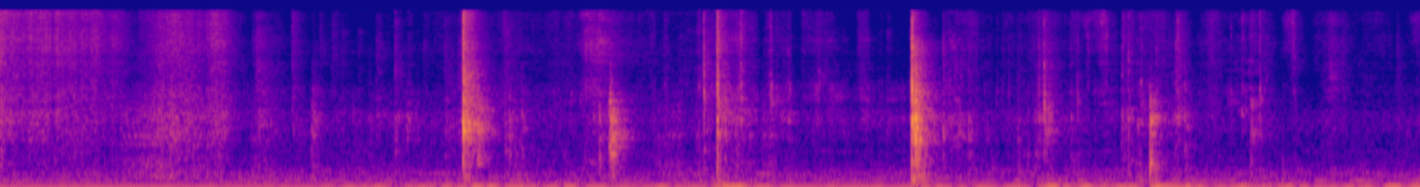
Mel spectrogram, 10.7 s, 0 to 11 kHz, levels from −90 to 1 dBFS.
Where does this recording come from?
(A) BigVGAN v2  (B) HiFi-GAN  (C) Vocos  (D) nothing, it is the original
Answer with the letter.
D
